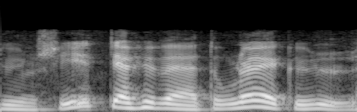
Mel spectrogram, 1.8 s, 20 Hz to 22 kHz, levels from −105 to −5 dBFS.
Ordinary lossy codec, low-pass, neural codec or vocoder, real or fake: none; 7.2 kHz; codec, 16 kHz, 8 kbps, FreqCodec, larger model; fake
